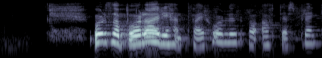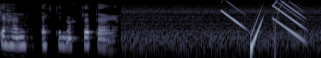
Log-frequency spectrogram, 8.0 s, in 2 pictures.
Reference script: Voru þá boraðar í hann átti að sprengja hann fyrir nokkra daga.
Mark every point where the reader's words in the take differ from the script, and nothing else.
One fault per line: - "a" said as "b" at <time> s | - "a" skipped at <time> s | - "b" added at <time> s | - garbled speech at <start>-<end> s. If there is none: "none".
- "tvær holur og" added at 2.4 s
- "fyrir" said as "eftir" at 4.6 s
